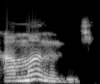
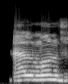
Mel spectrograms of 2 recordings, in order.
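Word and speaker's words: almond: কেটে টেনে বলতে হবে আমন্ড অ্যালমন্ড না এটাকে অনেকে অ্যালমন্ড বলে অ্যালমন্ড না এটা আমন্ড আ টাকে টেনে বলো আমান্ড আমন্ড আমন্ড এটা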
